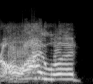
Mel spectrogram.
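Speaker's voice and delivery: hammed-up eager student; eager mock reply. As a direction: jump in keen from behind. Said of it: "Meat behind him going".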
